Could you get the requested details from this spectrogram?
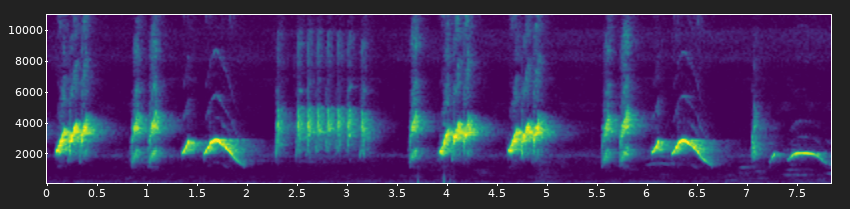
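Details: Sooty-headed bulbul song of bright rising chirps, slurred whistles that rise then fall, and a short run of rapid repeated notes midway, delivered in quick phrases with brief pauses between.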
